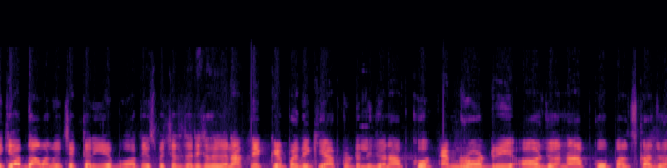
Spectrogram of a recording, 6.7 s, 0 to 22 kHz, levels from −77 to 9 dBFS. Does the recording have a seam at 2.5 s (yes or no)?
yes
